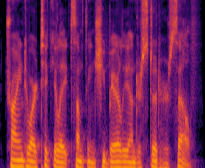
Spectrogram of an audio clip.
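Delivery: ordinary delivery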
